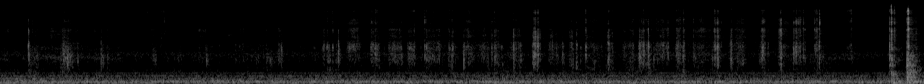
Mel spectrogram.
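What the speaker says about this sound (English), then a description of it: "So we're gonna cut off this part right here." Scissors snip through rectangular paper being trimmed into a square for a paper snowflake, a quiet series of close, crisp cuts and rustles over faint room noise.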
